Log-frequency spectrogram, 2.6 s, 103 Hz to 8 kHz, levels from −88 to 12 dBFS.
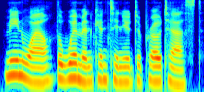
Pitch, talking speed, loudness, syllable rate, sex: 185 Hz, 140 wpm, -15 LUFS, 5.0 syllables/s, female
